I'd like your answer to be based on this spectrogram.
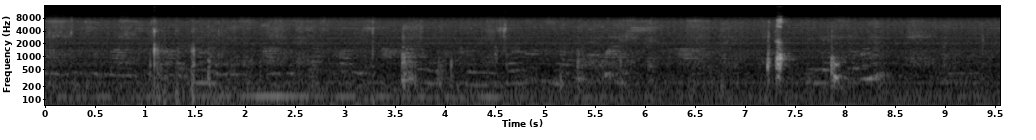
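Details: Hiccups in a 2-month-old baby girl who has frequent hiccups.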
